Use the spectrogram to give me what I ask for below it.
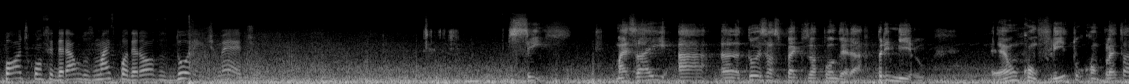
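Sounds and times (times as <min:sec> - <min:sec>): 
speech: 0:00.1 - 0:03.4, 0:04.2 - 0:11.2
deep explosion in the Gaza Strip at night with heavy rumble: 0:00.3 - 0:11.2.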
